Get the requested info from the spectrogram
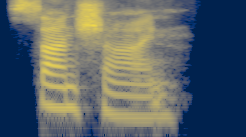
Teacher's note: Sun is the stress.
